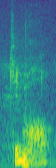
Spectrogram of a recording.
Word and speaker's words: quinoa: Quinoa? Quinoa with the Q. It's quinoa.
